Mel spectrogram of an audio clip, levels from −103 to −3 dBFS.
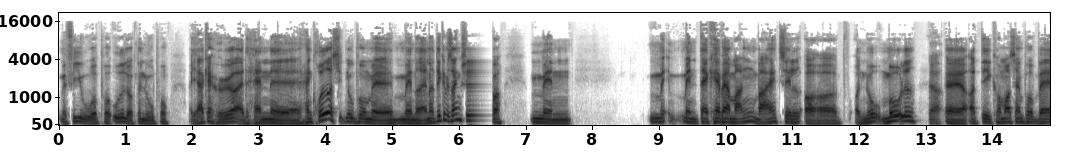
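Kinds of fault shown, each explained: Long network dropout: At 6.13 s the speech breaks off until 6.52 s. The last sound is drawn out as a fading buzz that fills the whole gap, with no silence. A likely stall in packet delivery lost about 0.36 s, which never returns.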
